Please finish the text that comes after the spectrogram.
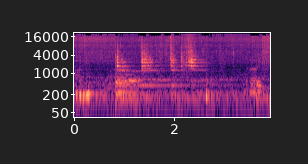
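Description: Onions frying in hot oil for a tandoori-style chicken dish, with loud sizzling bursts and clattering stirs, a ringing metallic tone partway through, close and busy.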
